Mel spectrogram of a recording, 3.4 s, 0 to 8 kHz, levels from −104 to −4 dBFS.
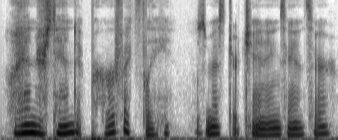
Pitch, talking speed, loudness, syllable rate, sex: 150 Hz, 140 wpm, -17 LUFS, 4.8 syllables/s, female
